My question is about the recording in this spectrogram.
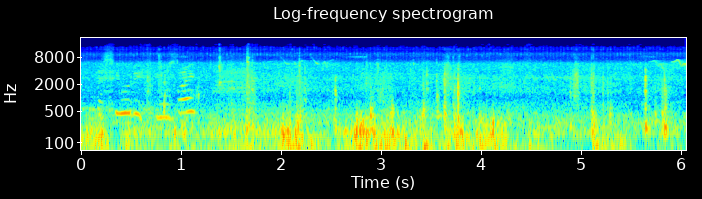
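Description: Low, uneven rumble of wind and handling noise on a fishing boat, with scattered light knocks and clicks and a few brief, indistinct voice sounds near the start.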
